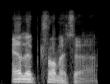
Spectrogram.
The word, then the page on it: electrometer: British English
